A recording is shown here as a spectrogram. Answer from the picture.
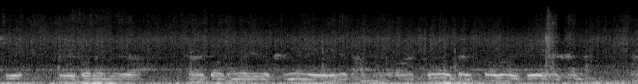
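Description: Inside a car driving in heavy rain: steady low road rumble and rain hiss on the car. Over it comes a recurring low wavering tone in stretches of about a second, with short gaps between them.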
